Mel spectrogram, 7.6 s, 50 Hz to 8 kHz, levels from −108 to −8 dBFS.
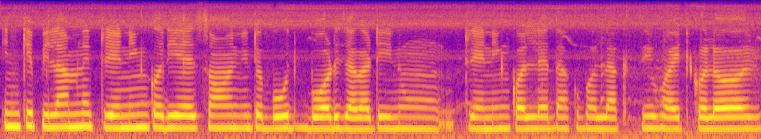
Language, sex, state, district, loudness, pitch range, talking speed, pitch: Odia, female, Odisha, Sambalpur, -14 LUFS, 205-220 Hz, 150 wpm, 210 Hz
